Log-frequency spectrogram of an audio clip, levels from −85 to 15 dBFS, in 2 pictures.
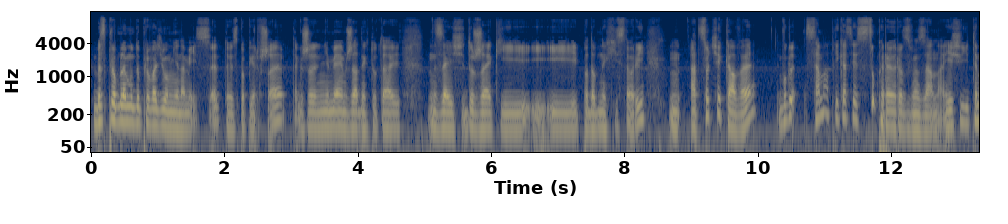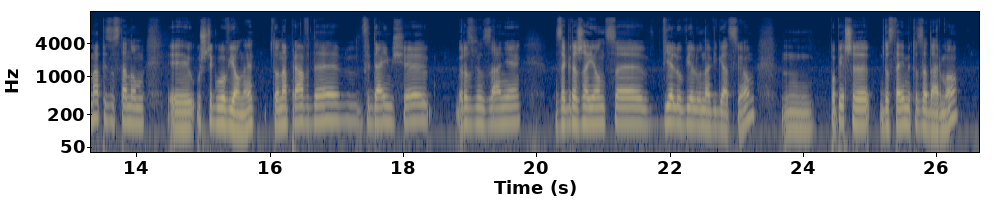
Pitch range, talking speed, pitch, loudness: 105-140 Hz, 125 wpm, 125 Hz, -26 LUFS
